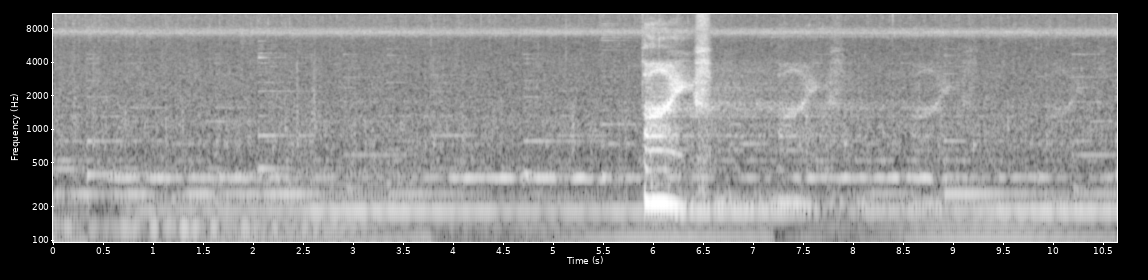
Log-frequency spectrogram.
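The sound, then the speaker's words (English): Steady, soft rain falls continuously with a gentle hiss and low background hum, broken briefly midway by a short warbling chirp before the even wash of rain resumes. “All the time, you can still hear the sounds of the rain, and it's like a lullaby singing you off to sleep, so peaceful, so calm, so tired.”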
